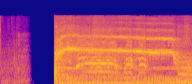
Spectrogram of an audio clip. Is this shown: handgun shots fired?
no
